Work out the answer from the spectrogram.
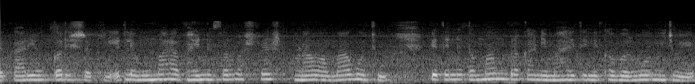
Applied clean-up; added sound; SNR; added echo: none; none; none; none.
